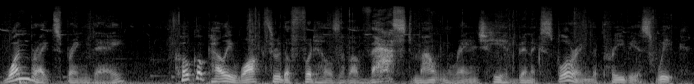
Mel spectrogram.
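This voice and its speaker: A man giving a dramatic, expressive narration of a storybook, theatrical in his phrasing. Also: low-pitched, moderate pace. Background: music.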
